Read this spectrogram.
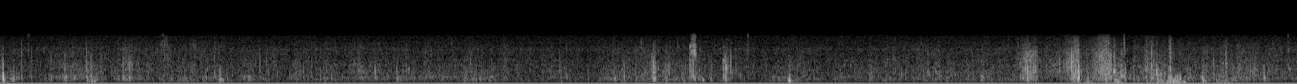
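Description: A horse's hooves crunch through snow and dry brush.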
